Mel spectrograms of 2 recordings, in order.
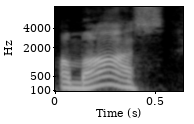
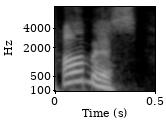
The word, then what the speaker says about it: Hamas: He repeatedly mispronounced the name of the extremist group Hamas, saying something that sounded more like hummus.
